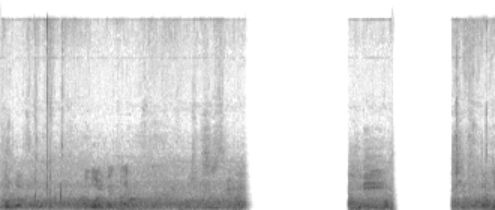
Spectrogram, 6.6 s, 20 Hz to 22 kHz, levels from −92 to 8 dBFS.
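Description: At 3.25 s a call audio freeze begins: packets were likely held up in transit and the jitter buffer ran dry. The last sound trails off briefly, then about 1.3 s of silence follows until 4.65 s, when the audio resumes where it stopped, roughly 1.4 s late, with nothing lost.

At 5.21 s a long network dropout follows, likely from packets that never arrived. The sound fades into roughly 0.7 s of silence, and when audio returns at 6.02 s about 0.8 s of the original is missing, so it picks up further along.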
